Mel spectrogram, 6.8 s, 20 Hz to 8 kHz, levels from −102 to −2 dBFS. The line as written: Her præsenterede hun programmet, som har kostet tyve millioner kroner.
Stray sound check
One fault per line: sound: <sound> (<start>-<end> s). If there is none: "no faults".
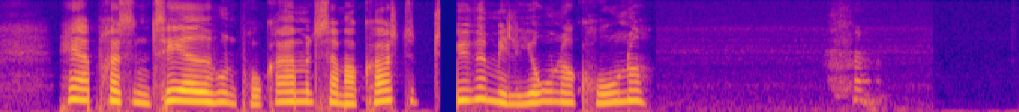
sound: dropout (2.9-3.1 s)
sound: laugh (5.4-6.1 s)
